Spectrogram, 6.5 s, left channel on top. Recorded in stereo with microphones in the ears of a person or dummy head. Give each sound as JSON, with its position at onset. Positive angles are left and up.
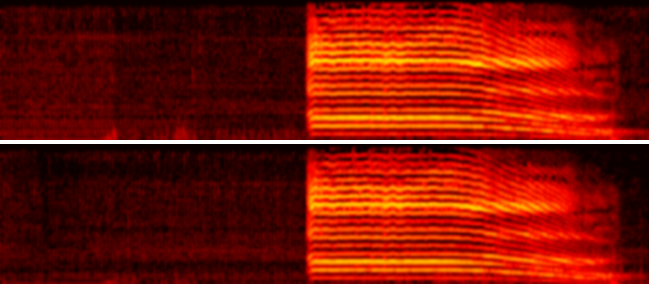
{"t": 3.1, "sound": "a scream", "side_deg": 5, "distance_m": 1.0}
